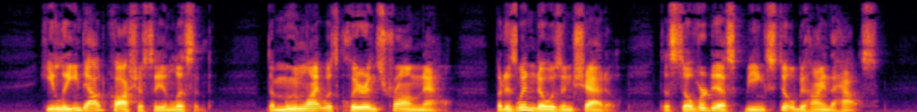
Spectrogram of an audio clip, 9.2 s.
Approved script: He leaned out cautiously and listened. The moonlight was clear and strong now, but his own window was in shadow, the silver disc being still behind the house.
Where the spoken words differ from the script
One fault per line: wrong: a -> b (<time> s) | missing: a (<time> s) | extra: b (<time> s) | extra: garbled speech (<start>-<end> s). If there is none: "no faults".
missing: own (5.2 s)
